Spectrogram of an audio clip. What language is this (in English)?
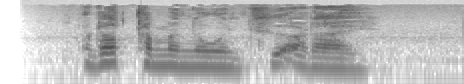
Thai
